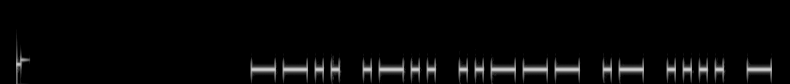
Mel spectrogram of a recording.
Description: Morse code, heard as a keyed tone, about 15 wpm, 700 Hz. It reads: ZL2AHT
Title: DXCC-100 Call Signs - 6 Characters - 15wpm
